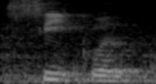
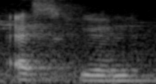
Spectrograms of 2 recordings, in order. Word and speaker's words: SQL: So, now it was SQL, but in 1974, the people pronounce SQL to SEQUEL. Now also some persons and some of them are saying uh pronounce the SEQUEL, but we are pronouncing the SQL.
